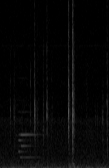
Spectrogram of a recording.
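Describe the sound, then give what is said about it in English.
Typing on a computer keyboard: faint, scattered keystrokes tap irregularly, with a louder cluster of clicks near the middle and a few lighter taps after, with no voices. “Okay, I am typing away as you're talking.”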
